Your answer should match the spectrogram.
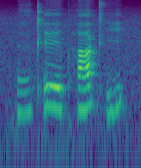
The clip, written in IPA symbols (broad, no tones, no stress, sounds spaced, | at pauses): ɛ̤ kʼ eː pʰ a kʼ i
